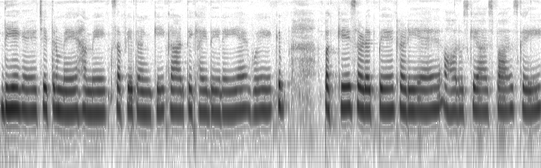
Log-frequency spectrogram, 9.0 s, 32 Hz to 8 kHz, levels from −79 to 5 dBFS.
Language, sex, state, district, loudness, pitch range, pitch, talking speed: Hindi, female, Uttar Pradesh, Hamirpur, -17 LUFS, 205-220 Hz, 210 Hz, 175 wpm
